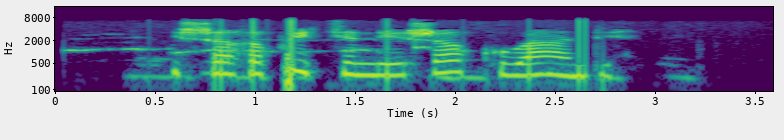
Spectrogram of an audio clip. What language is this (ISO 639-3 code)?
kin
